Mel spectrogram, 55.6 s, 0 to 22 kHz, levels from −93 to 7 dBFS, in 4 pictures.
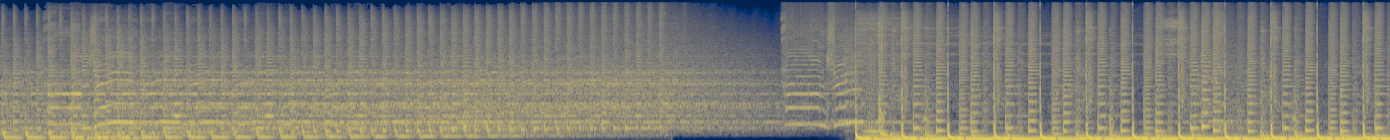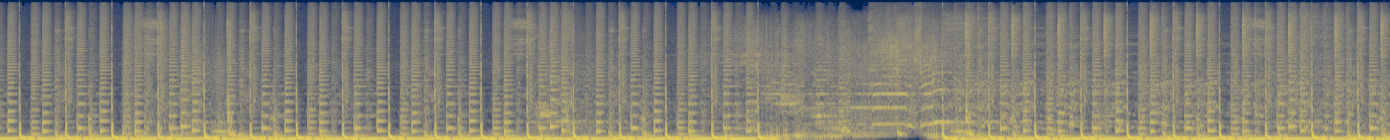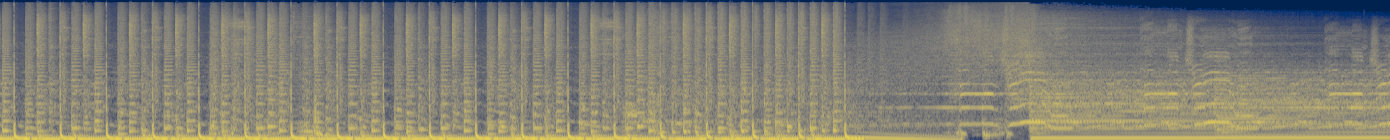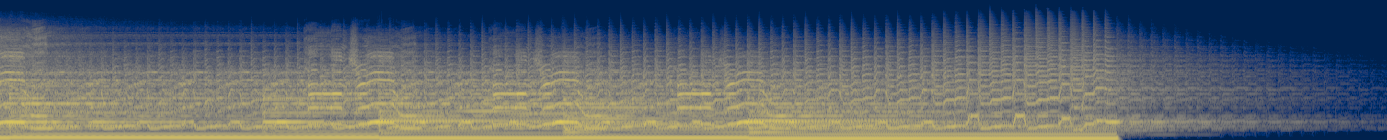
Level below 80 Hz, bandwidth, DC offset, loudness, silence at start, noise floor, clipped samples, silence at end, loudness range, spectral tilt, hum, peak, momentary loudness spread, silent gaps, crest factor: -12 dBFS; over 20 kHz; under 0.1%; -11 LUFS; 0 s; -59 dBFS; under 0.1%; 2.25 s; 5 LU; -4.5 dB/octave; none; 0 dBFS; 6 LU; none; 8 dB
